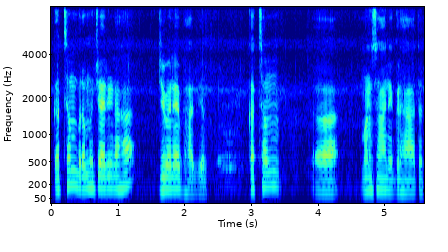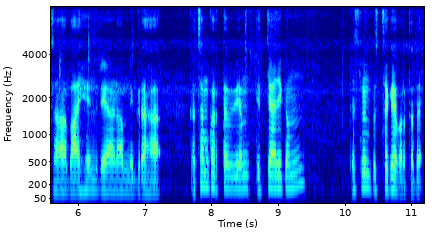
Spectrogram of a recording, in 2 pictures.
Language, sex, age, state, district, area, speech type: Sanskrit, male, 18-30, Karnataka, Vijayapura, rural, spontaneous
